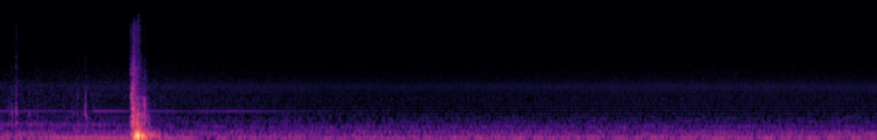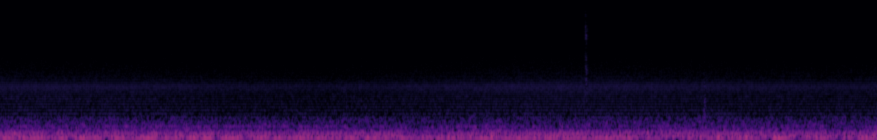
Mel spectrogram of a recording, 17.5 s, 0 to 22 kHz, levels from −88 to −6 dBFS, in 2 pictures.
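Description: A steady, raspy buzz runs underneath the sound from start to finish, sitting roughly 25 dB below it. This is mains buzz: sharp switching spikes entering twice per 60 Hz cycle, spreading harmonics of 60 Hz up into several kilohertz.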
